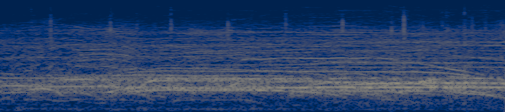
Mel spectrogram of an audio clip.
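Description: A large crowd cheers and shouts steadily, many voices blending into a loud, continuous roar with scattered whoops rising above it, sustained without a break.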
